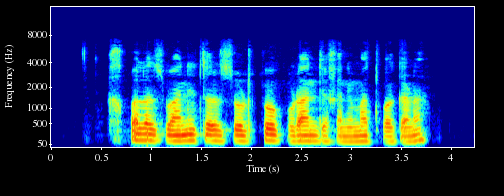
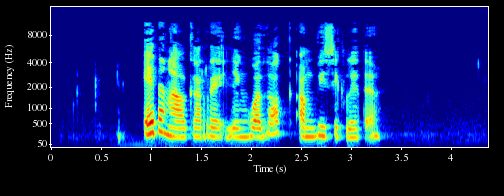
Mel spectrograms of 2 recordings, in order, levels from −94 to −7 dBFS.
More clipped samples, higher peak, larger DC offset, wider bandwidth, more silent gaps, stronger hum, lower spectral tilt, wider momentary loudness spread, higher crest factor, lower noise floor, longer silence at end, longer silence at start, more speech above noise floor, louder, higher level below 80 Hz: neither; second, -10 dBFS vs -6 dBFS; neither; second, 6.8 kHz vs 11.5 kHz; neither; neither; first, -8.5 dB/octave vs -4.5 dB/octave; second, 9 LU vs 12 LU; second, 18 dB vs 24 dB; second, -64 dBFS vs -79 dBFS; second, 0.5 s vs 1.1 s; second, 0.6 s vs 0.95 s; second, 39 dB vs 51 dB; about the same, -26 LUFS vs -28 LUFS; first, -60 dBFS vs -82 dBFS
